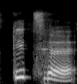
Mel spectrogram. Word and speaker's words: Gitte: It's Gitte. I know the Danes pronounce things in a funny way.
